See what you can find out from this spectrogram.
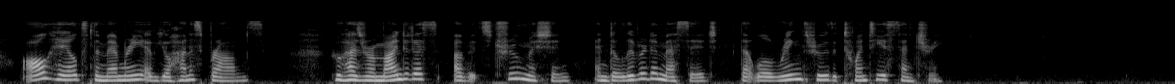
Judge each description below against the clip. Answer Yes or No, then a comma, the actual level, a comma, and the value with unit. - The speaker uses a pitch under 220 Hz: Yes, high, 190 Hz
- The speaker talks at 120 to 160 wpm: Yes, average, 140 wpm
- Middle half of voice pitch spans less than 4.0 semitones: Yes, average, 3.6 semitones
